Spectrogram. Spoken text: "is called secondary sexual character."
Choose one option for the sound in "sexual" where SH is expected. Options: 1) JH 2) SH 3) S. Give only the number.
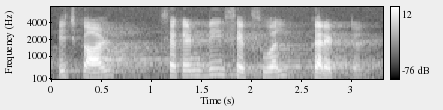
3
